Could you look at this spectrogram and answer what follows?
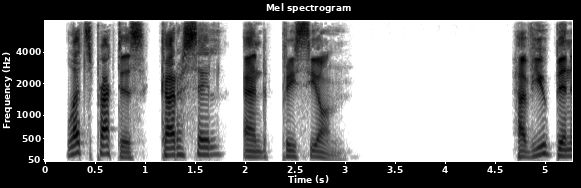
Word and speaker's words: cárcel: The word for jail is cárcel, and the word for prison is prisión. They're both feminine nouns, and they're both spelled with an accent mark on the stressed syllable.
